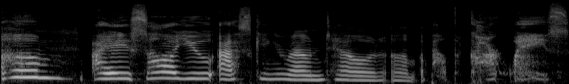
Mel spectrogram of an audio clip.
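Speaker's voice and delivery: whispering nervously. Voicing a nervous girl approaching a player: whispering nervously. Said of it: "she whispers to you".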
